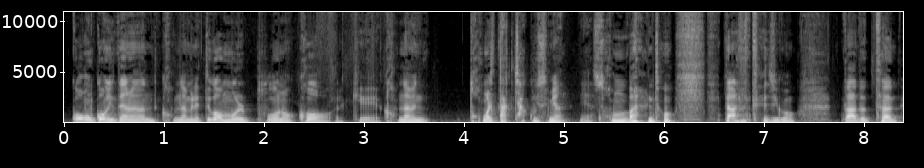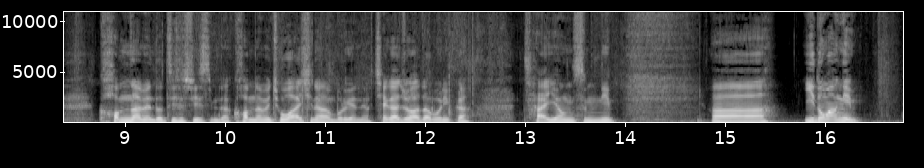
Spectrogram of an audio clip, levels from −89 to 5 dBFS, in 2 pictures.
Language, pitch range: Korean, 125-195 Hz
